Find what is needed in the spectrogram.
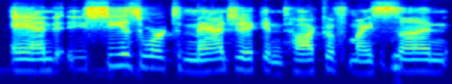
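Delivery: usual speaking voice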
